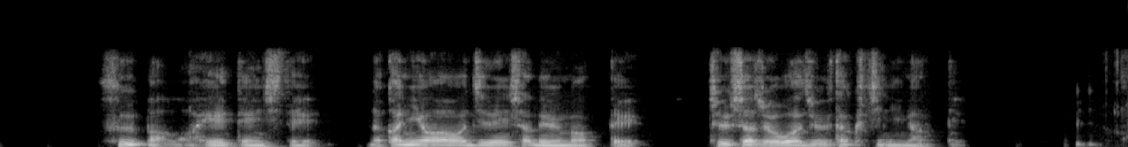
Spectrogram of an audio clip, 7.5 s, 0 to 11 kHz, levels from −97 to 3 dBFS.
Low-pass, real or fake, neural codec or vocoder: 7.2 kHz; fake; codec, 16 kHz, 16 kbps, FunCodec, trained on Chinese and English, 50 frames a second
